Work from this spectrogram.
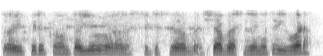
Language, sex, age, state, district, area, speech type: Kashmiri, male, 18-30, Jammu and Kashmir, Kulgam, rural, conversation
